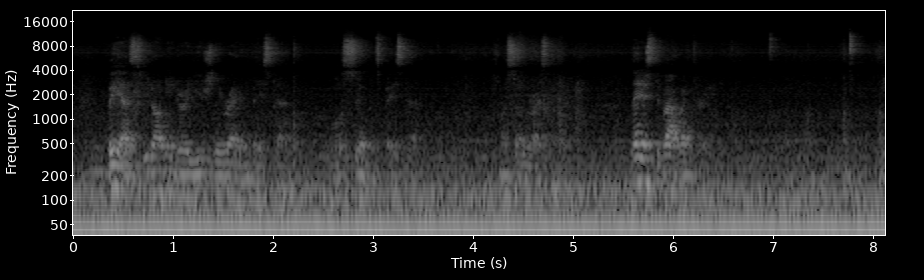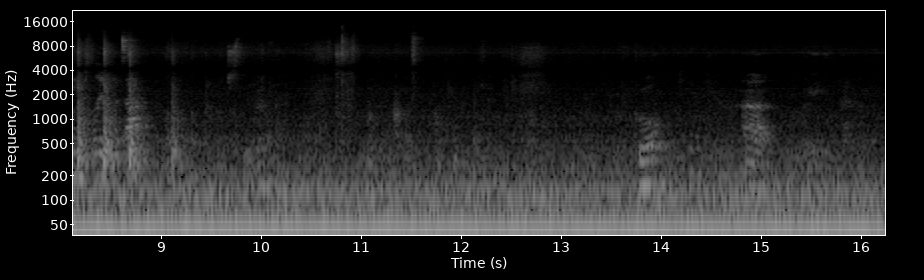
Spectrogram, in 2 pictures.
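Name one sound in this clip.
A man speaks calmly and slowly, with pauses.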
